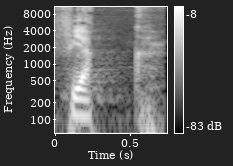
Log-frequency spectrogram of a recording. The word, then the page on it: fiak: Biak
